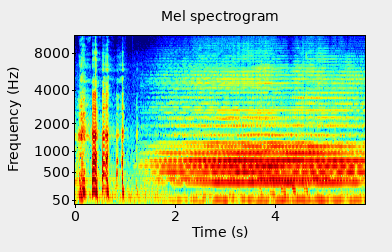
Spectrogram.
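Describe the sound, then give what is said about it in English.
A train passes by, its horn giving several short blasts and then one long, loud, steady blare over a low rumble of the rolling cars. “Another train passes.”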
